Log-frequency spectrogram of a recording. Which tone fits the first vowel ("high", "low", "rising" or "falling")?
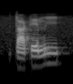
low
